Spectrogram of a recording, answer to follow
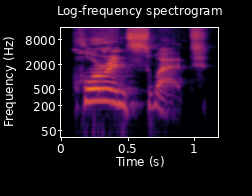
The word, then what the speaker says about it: Corenswet: So the new actor for the new Superman is David Corenswet.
